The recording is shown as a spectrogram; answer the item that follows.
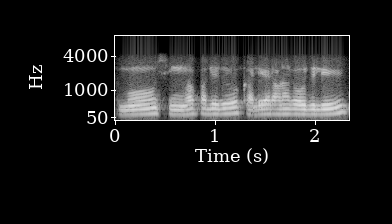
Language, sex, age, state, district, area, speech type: Odia, male, 45-60, Odisha, Boudh, rural, conversation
